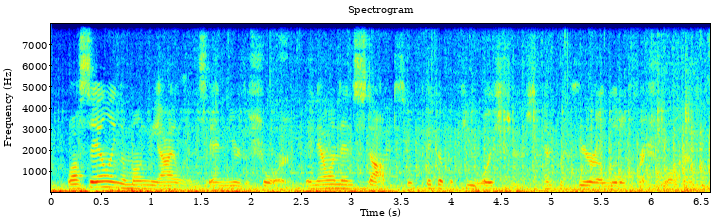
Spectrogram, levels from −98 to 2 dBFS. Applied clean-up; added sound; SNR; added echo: none; Truck; -5 dB; none.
